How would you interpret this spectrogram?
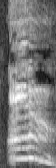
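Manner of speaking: loud put-on throat clear; faked throat clearing. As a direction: clear your throat loudly as an excuse. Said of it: "really sore throat".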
